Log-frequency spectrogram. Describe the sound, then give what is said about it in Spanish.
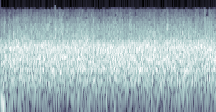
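Loud, sustained applause from a crowd at a Spanish Socialist party rally presenting regional candidates in Fuenlabrada, Madrid. Dense, even clapping holds steady throughout. “Un gran aplauso para un equipo ganador.”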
